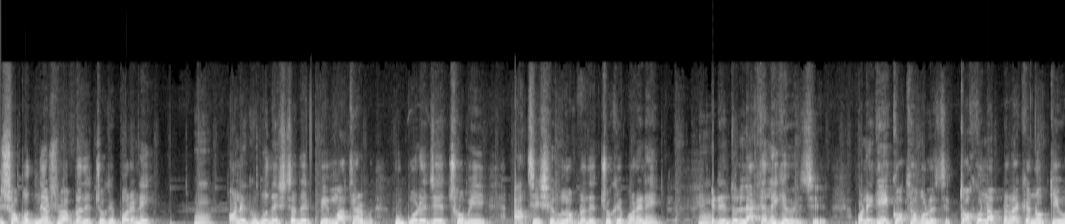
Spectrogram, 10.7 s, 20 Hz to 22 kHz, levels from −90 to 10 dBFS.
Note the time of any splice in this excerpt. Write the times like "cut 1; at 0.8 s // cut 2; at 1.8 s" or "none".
none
